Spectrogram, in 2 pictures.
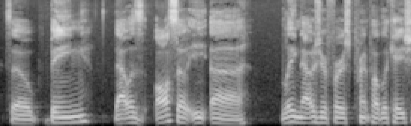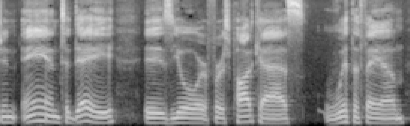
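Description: A man's voice: medium pitch, steady tone, slow, darkish tone. A man hosting a podcast, speaking in a friendly, slangy way and calling his guest bro. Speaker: podcast host. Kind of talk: casual interview chat.

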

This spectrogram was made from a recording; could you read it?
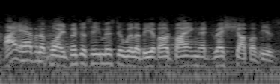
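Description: A man's voice: mid-range voice, fast talker, fairly bright tone, lightly acted. An actor playing a brusque, impatient out-of-town businessman in a 1940s radio comedy. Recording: muffled, very noisy 1940s radio recording.

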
